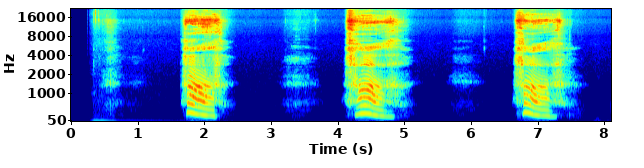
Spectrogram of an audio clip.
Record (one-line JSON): {"exhalation_length": "8.1 s", "exhalation_amplitude": 29297, "exhalation_signal_mean_std_ratio": 0.36, "survey_phase": "beta (2021-08-13 to 2022-03-07)", "age": "45-64", "gender": "Female", "wearing_mask": "No", "symptom_fatigue": true, "symptom_loss_of_taste": true, "smoker_status": "Never smoked", "respiratory_condition_asthma": true, "respiratory_condition_other": false, "recruitment_source": "REACT", "submission_delay": "2 days", "covid_test_result": "Negative", "covid_test_method": "RT-qPCR"}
